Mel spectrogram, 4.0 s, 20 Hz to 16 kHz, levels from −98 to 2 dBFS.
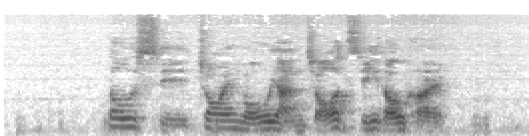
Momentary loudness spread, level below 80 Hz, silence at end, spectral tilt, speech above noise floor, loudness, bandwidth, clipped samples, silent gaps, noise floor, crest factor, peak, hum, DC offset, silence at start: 8 LU; -74 dBFS; 0.3 s; -4 dB/octave; 33 dB; -36 LUFS; 11.5 kHz; under 0.1%; none; -69 dBFS; 18 dB; -20 dBFS; 60 Hz at -65 dBFS; under 0.1%; 0.8 s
